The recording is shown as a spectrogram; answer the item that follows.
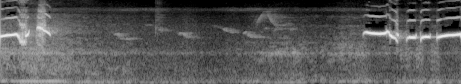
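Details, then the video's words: Oriental magpie-robin song used to provoke other magpie-robins: a brief high note at the start, faint distant chirps, then a loud run of level whistles near the end. "PANCINGAN TERCEPAT MENAIKAN EMOSI KACER GACOR DENGAN CEPAT"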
